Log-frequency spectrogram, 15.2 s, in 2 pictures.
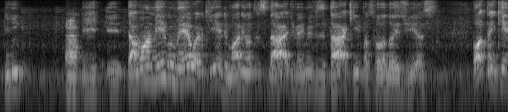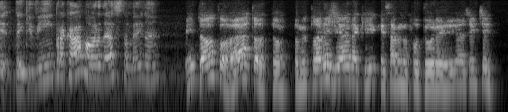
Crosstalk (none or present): none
